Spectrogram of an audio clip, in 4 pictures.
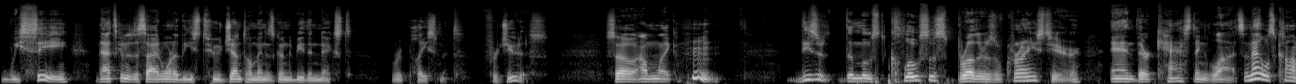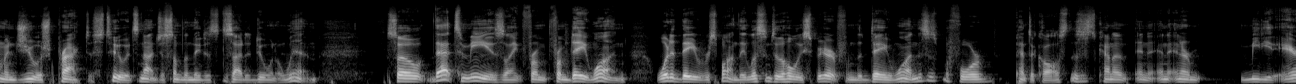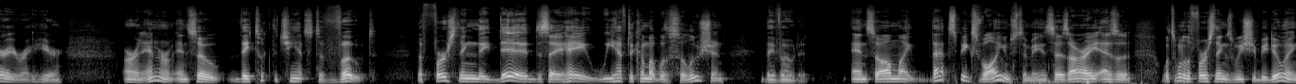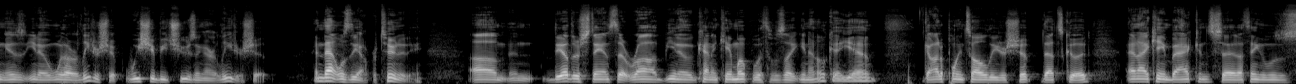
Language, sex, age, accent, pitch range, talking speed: English, male, 30-49, American, 110-135 Hz, 235 wpm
